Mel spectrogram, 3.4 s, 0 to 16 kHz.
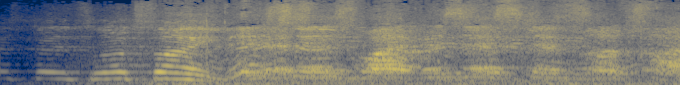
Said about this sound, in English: A crowd of immigrant advocates, organizers, and Southeast Asian community members began gathering around 8:30 this morning, ready to support the families who were showing up to report in with ICE.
